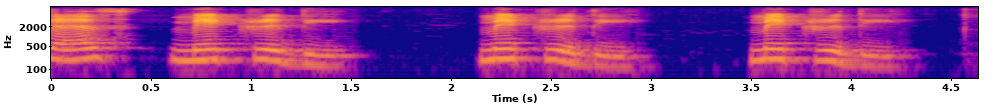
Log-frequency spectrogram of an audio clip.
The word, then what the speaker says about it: mercredi: Wednesday is pronounced as mercredi. Mercredi. Mercredi. The ER in French, the ER sound in French is air. Air.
